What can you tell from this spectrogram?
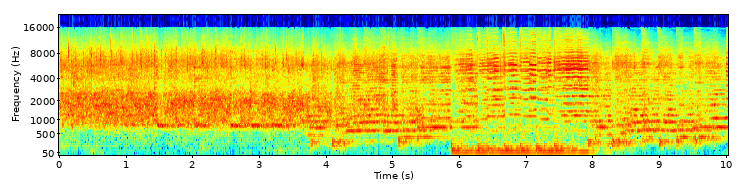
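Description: Crowd applauding at the end of a speech, with music fading in under it; about six seconds in, the music comes in fully with a heavy bass beat.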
